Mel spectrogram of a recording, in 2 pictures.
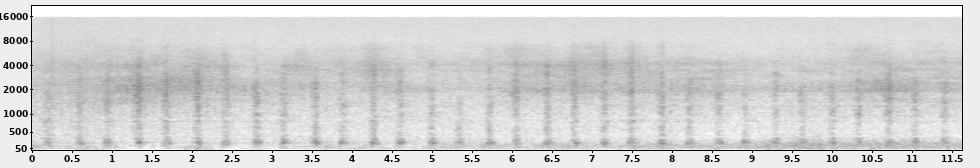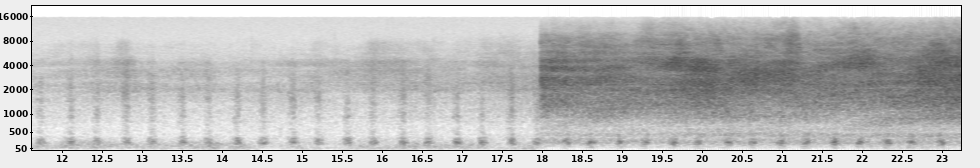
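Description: Southern Railway Q class 0-6-0 steam locomotive No. 30541 working hard with a train, its exhaust beats chuffing about twice a second and growing louder as it approaches. About three quarters of the way through, a loud hiss of escaping steam starts suddenly over the beats.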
